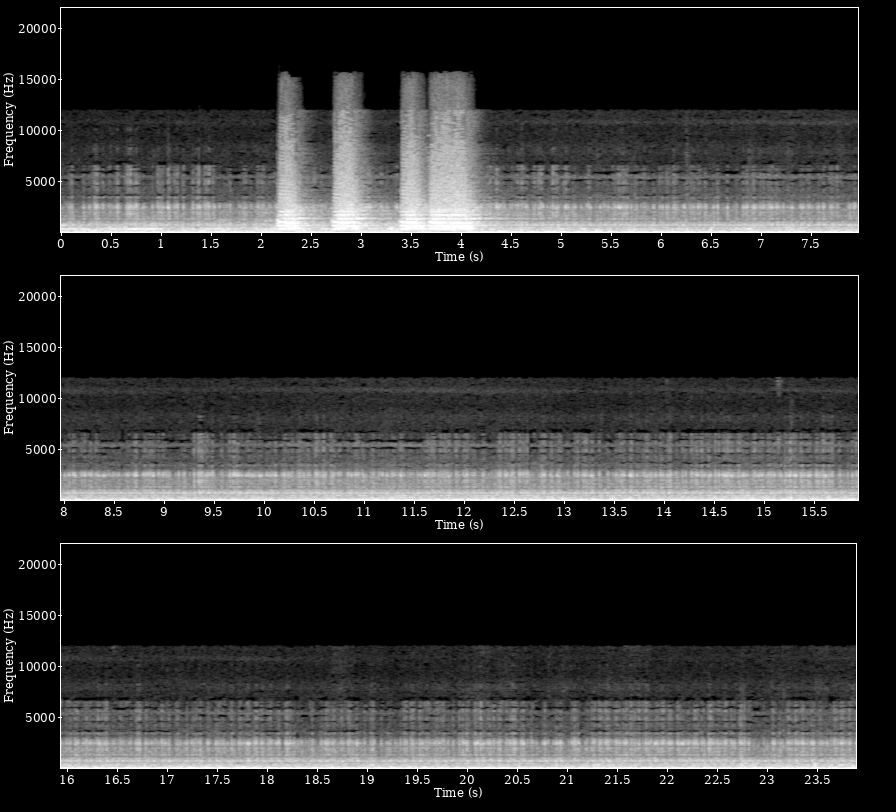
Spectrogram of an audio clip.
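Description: Alaska Railroad diesel locomotive running steadily along the track. About two seconds in, its horn sounds three times, two short blasts and a slightly longer third.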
